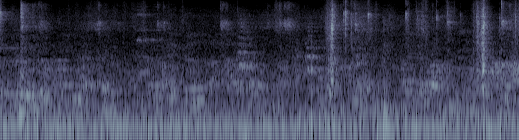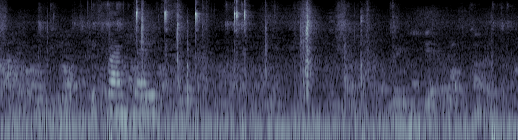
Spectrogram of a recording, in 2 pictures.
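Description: A dealer shuffles and taps a deck of playing cards.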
